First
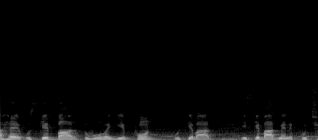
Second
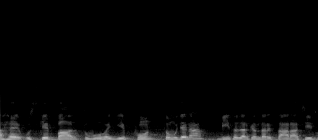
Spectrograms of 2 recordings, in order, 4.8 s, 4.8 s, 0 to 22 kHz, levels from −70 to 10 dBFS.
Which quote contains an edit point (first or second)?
second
